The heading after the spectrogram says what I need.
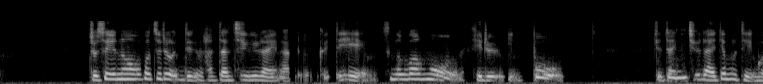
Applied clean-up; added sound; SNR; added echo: neural diffusion model UNIVERSE++.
